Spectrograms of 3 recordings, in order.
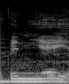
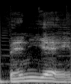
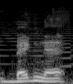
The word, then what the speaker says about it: beignet: out how many people don't know what a beignet is that's right it's pronounced beignet not big net or bag nut or anything it's beignet and they're very similar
